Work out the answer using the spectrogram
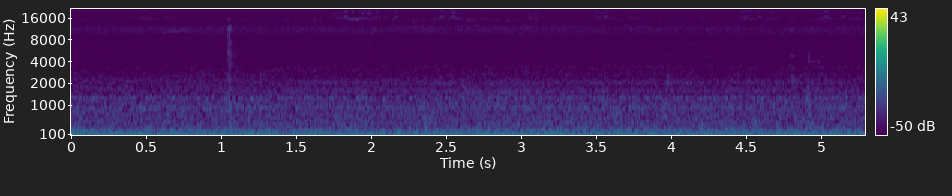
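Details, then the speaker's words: Porsche 987, engine warm, after replacing the air mass sensor that caused a rough warm idle; the air-oil separator was also failing. It now idles with a steady, even low rumble and no stumbles, check engine light still on. "so there you go it's idling just fine i don't mind the check engine light that's another issue for another day"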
